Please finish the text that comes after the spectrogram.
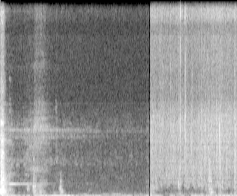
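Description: Eggs sizzling in a pan, a quiet crackle with a few small knocks at first, then a brighter, fuller hiss that holds steady to the end.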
